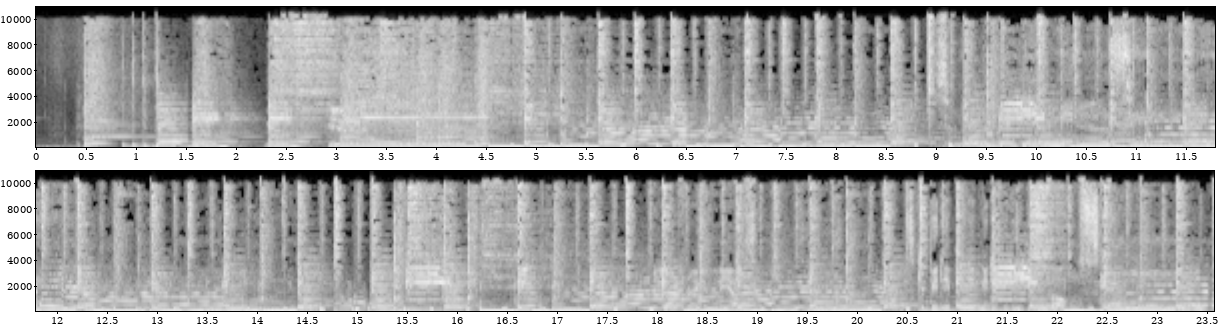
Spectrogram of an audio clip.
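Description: A reggae song, recorded and mixed in a studio in Valencia, plays loud and steady, with a deep, bouncing bassline, offbeat rhythm guitar and a sung vocal in English riding on top of the full band.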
